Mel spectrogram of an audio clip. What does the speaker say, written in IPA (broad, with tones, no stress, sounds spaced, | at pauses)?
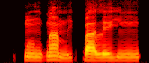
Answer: k͡p ũ˦ ɡ͡b ã˦˨ m i˧ k͡p a˧ l e˧ j ĩ˧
